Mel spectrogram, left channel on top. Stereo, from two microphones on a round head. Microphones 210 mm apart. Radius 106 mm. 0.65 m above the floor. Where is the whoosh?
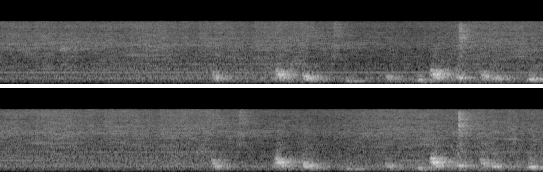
75° right (ahead or behind), 4.5 m.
